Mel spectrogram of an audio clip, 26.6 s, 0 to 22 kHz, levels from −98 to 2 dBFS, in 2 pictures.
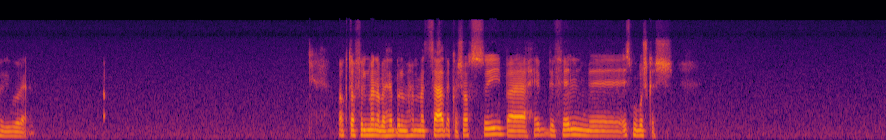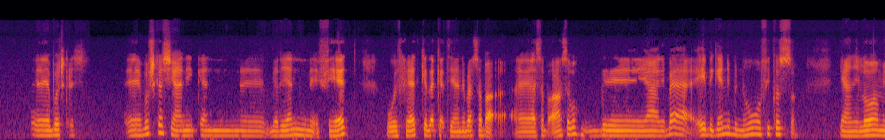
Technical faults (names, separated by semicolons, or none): speech suppressed in double talk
